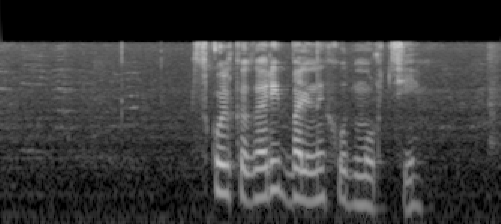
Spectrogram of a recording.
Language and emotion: Russian, neutral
